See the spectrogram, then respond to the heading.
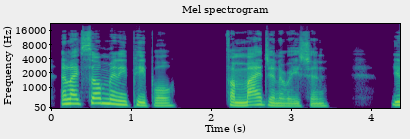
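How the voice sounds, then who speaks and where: A woman with an American accent speaks in a very deep, low voice at a fairly slow pace, her pitch swinging very widely between long, frequent pauses, on a very clean recording with a silent background and a dry, close sound with no echo. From US Northeast, New Jersey. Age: 60s. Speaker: storyteller sharing life story. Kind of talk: personal testimony.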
